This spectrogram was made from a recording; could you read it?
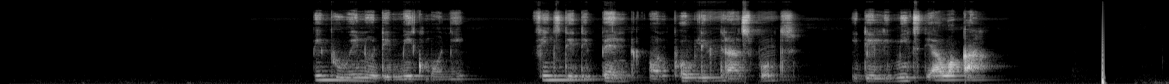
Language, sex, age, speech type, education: Nigerian Pidgin, female, 15-29, spontaneous, tertiary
